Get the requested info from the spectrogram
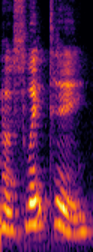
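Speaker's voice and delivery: slow, lightly put-on Southern accent; mock Southern accent. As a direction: correct her with a slow Southern twang. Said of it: "I can do a Southern accent".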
